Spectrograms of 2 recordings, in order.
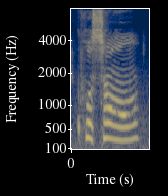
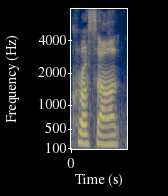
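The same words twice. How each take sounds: First: It is said with a French pronunciation. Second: It is said with an English pronunciation. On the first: The speaker is showing off after visiting Paris. "all of a sudden you say croissant instead of" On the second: This is the usual everyday way of saying it. "instead of croissant"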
